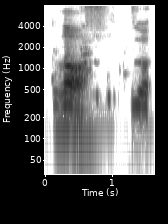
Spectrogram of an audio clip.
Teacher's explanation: ল ওই জিহ্বার আগা, সামনের দাঁতের আগা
